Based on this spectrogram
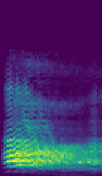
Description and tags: A soul wrecking high pitched voice sound effect useful for visages, such as banshees and ghosts, or dinosaurs to make your game truly terrifying. This sound is useful if you want to make your audience unable to sleep for several days.
arcade, banchee, Dinosaur, fantasy, game, gamedev, gamedeveloping, games, gaming, ghost, high-pitch, indiedev, indiegamedev, monster, RPG, scream, screech, sfx, Speak, Talk, videogame, videogames, vocal, voice, Voices, witch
